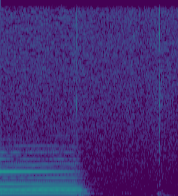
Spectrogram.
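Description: Faint, fading tail of one held piano note, the F that resolves a suspension, cut off about a second in and followed by near silence.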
